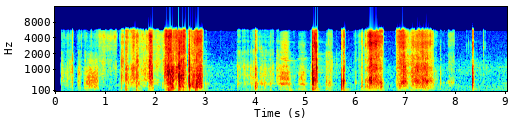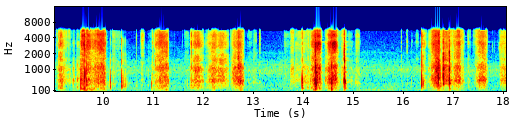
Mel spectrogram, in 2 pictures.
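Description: Irregular scraping and rubbing noises in short bursts, each lasting up to about a second, with brief pauses between them.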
